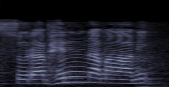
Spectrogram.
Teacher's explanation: Surabhim ends in anuswara followed by na, so it becomes surabhin namami. Anuswara changes to na.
